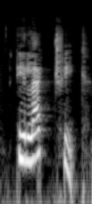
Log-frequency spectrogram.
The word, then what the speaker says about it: electric: electric electric 中间我 发音停顿的那一下其实是一个 k 的发音但是呢因为它连起来这个音就发不出来了但是不能吞掉 electric electric 就这样出来的下面装饰品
